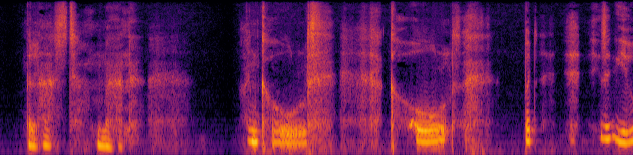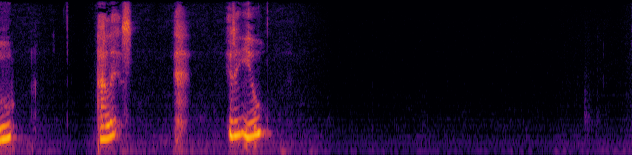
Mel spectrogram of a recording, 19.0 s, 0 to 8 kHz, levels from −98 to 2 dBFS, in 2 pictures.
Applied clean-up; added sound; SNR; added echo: none; none; none; none.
